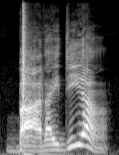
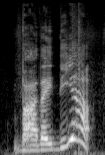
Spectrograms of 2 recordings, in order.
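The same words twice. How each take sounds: First: Loud, slow, stern verdict; emphatic warning. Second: Said in the usual way. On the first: Shown as a demonstration. Teacher warning students about asking friends, loud and slow. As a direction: slam it down as a firm no.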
